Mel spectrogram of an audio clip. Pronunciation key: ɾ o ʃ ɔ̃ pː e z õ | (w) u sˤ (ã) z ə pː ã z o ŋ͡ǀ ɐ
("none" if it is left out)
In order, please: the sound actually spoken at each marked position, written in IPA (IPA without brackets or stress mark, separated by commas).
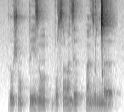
b, æ̃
